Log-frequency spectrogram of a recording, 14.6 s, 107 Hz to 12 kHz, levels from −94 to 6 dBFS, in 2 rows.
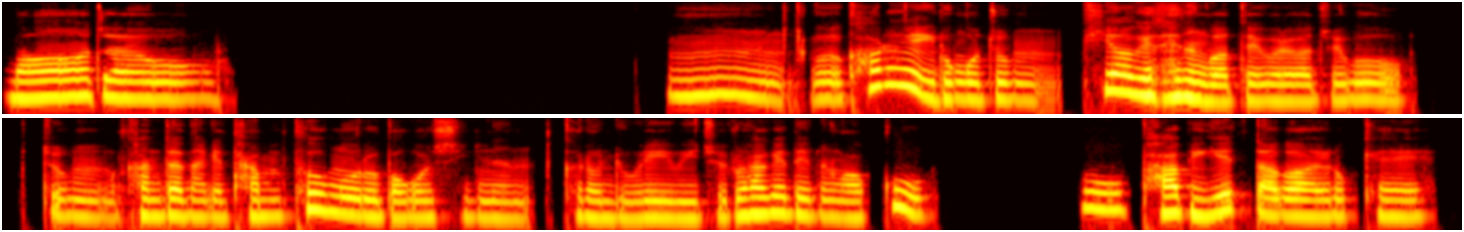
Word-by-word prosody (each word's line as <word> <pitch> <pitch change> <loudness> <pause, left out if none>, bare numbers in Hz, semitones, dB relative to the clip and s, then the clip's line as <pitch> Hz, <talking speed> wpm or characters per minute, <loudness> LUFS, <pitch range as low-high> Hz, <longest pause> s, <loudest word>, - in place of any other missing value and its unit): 맞아요. 215 -2 +1 2.2
음. 235 -3 -3 0.2
어 205 0 -1
카레 340 - +4
이런 205 0 0
거 205 - +1
좀 200 -1 -5
피하게 275 -5 +6
되는 220 -2 +4
것 185 - +5
같아요 190 +1 -2
그래 190 0 0
가지고. 195 +2 -2 0.5
좀 185 -2 -6
간단하게 195 -1 -1
단품으로 195 +2 0
먹을 180 +1 -2
수 190 +1 -11
있는 180 -2 -8 0.2
그런 185 -2 -5
요리 180 0 -3
위주로 180 +3 -3
하게 215 +1 +4
되는 200 -3 -3
것 180 - -1
같고 210 -1 -2 0.7
또 255 -2 -1
밥 225 0 +5
위에다가 205 -3 +2
이렇게 195 0 -5
200 Hz, 255 characters per minute, -21 LUFS, 190-220 Hz, 2.2 s, 피하게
